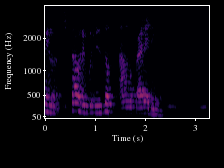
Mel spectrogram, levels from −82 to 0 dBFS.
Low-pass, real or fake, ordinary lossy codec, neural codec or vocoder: 3.6 kHz; fake; Opus, 64 kbps; codec, 16 kHz, 2 kbps, X-Codec, HuBERT features, trained on general audio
